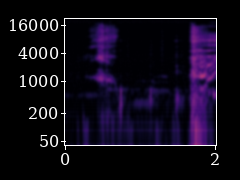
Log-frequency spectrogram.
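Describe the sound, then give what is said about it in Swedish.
Chewing of frozen grapes: a few sharp crunches and wet clicks spaced irregularly, ending in a louder, noisy crunch burst, with no talking. “Jag sitter och äter frysta druvor. Lyssna på det.”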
